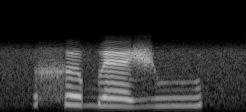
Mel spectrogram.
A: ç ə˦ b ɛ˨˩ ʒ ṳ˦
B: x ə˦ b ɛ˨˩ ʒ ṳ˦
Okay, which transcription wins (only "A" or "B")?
B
